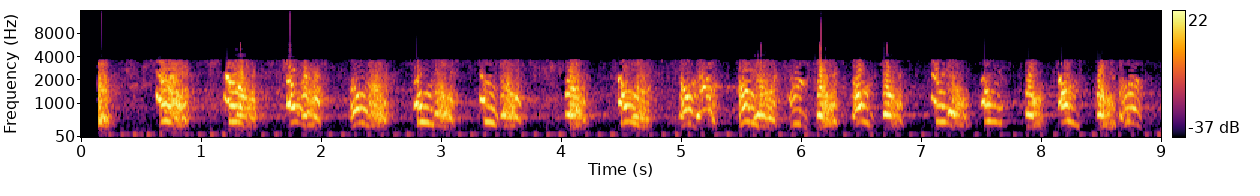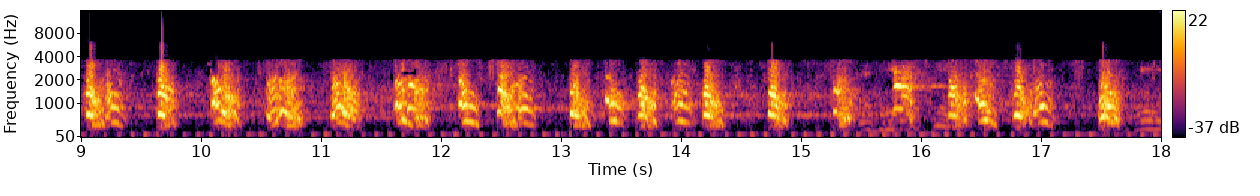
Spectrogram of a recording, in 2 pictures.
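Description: Dogs barking at the base of a tree without a break, about two barks a second. This is tree barking, as hunting dogs do when they have treed game.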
